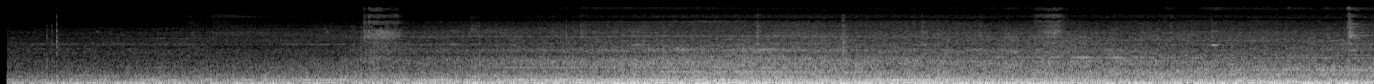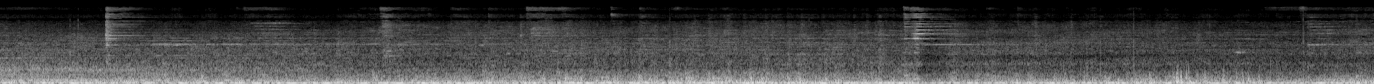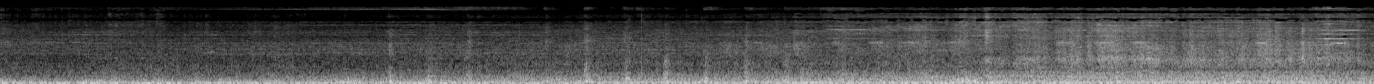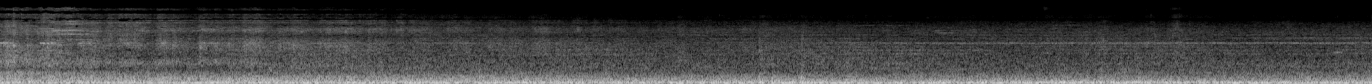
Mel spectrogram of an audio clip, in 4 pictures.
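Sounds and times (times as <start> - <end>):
freight train wheels rumbling: 0.1 - 54.9
high wheel squeals: 15.0 - 19.5, 25.4 - 32.8, 34.9 - 44.0, 49.8 - 54.9.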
